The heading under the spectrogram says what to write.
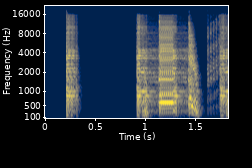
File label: VOX LOOP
